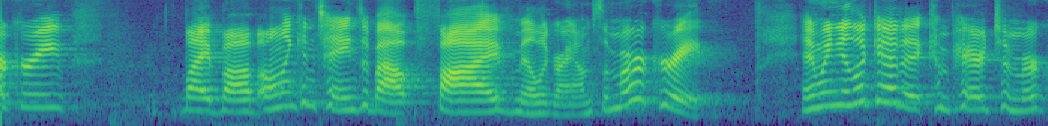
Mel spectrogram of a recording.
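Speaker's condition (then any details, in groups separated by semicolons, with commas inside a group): No condition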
